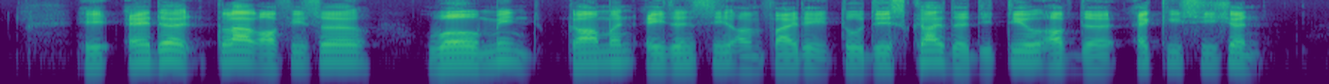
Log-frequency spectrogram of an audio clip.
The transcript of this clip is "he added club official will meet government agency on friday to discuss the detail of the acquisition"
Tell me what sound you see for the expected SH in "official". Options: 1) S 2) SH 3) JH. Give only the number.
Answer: 1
